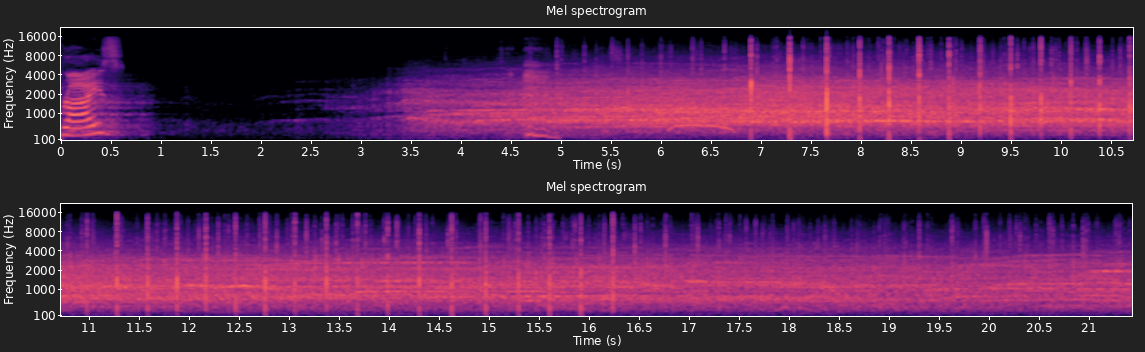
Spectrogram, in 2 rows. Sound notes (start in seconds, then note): 10.1 cheers and applause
